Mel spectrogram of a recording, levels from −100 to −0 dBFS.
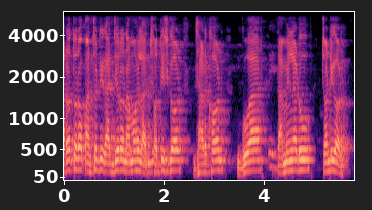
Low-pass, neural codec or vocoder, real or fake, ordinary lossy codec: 5.4 kHz; none; real; AAC, 48 kbps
